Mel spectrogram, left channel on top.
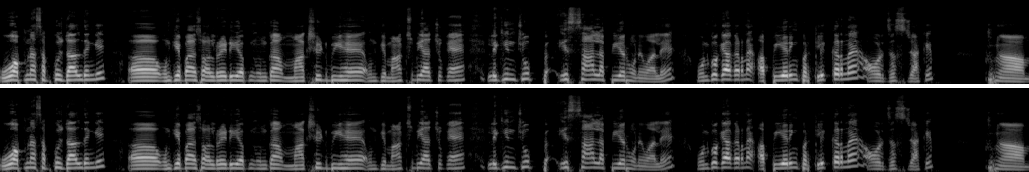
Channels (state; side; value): quieter; right; 3.3 dB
